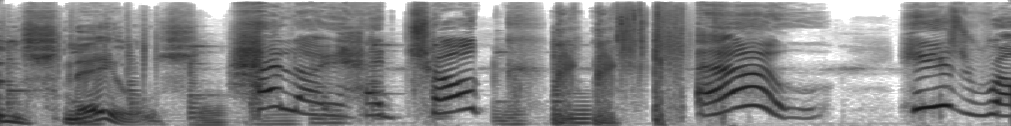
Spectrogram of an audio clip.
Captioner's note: snorts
